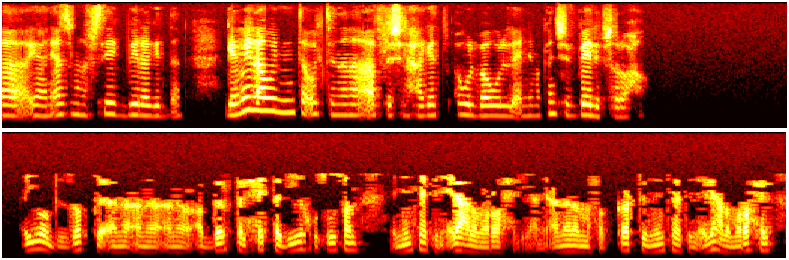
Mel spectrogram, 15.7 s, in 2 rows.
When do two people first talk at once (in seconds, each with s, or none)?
none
